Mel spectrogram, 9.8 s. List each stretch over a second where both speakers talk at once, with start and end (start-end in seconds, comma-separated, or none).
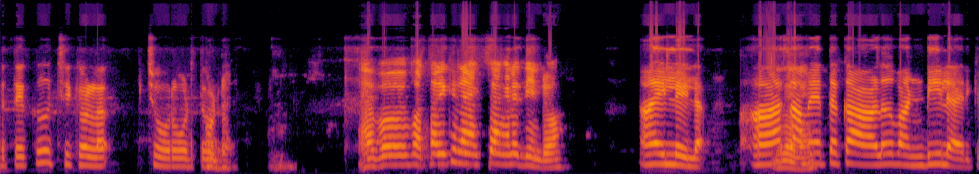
none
